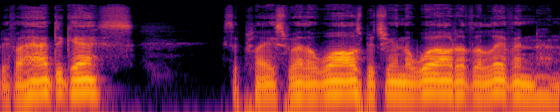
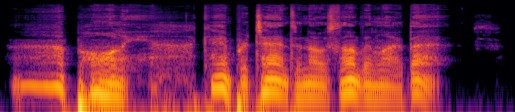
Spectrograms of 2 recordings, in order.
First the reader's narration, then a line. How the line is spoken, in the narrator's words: Uncle Johnny sighed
